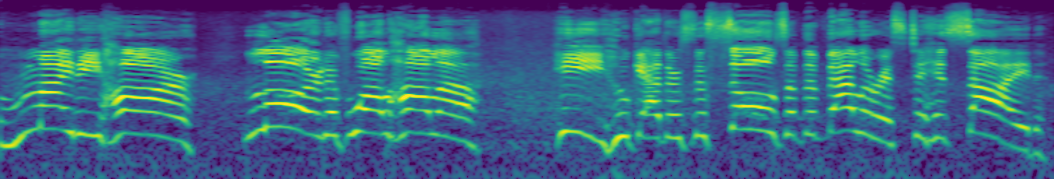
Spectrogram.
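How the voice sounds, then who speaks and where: Casting: breezy yet commanding seafarer woman, video game cutscenes, high and swooping delivery. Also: bright, forceful tone, slight background noise, full character voice. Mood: solemn, invoking.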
